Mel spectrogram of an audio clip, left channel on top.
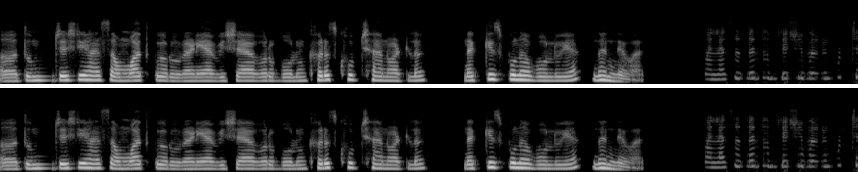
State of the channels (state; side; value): normal; both; correlation 0.94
